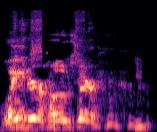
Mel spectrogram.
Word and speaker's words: lederhosen: well, we wore lederhosen and everything. Later, hoser. You did it up right. Yeah, That's the only way I could learn how to say it was say later, hoser.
